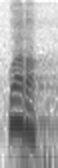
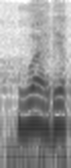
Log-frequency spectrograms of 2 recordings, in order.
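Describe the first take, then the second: First: It has a after w and a after r. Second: It has a after w and i after r. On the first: "بفتح الواو والراء" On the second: "بفتح الواو وكسر الراء"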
